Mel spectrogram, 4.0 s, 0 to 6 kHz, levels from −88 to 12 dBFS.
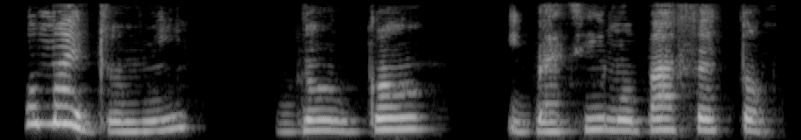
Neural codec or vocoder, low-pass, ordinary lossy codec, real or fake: none; 5.4 kHz; MP3, 48 kbps; real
